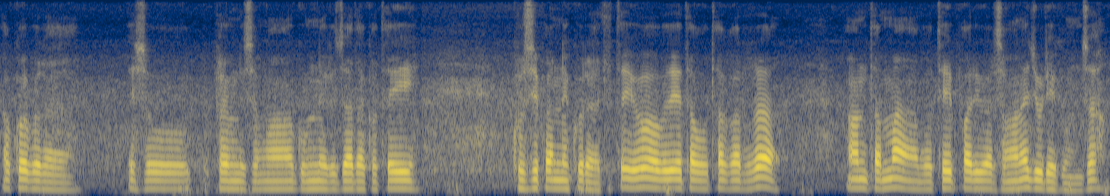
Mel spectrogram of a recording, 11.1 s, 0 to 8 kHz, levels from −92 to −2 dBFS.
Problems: continuous background conversations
